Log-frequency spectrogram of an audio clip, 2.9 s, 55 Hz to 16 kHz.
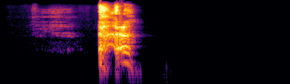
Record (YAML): cough_length: 2.9 s
cough_amplitude: 32213
cough_signal_mean_std_ratio: 0.26
survey_phase: beta (2021-08-13 to 2022-03-07)
age: 18-44
gender: Male
wearing_mask: 'No'
symptom_fatigue: true
smoker_status: Never smoked
respiratory_condition_asthma: false
respiratory_condition_other: false
recruitment_source: REACT
submission_delay: 3 days
covid_test_result: Negative
covid_test_method: RT-qPCR
influenza_a_test_result: Negative
influenza_b_test_result: Negative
